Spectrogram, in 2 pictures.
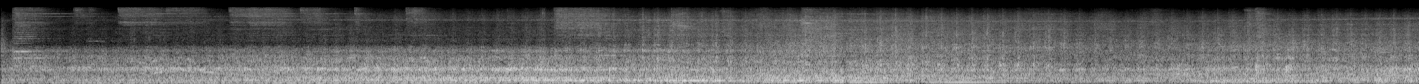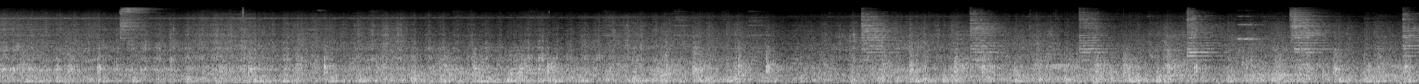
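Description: ALCO-type WDM diesel locomotive passing at speed with a long passenger train: its engine drone fades over the first ten seconds or so into a steady rumble of coach wheels on rail. Near the end comes a regular clickety-clack as the wheels cross rail joints.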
